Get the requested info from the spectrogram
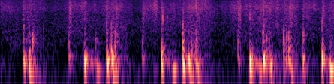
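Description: Footsteps of several people in hard-soled shoes walking across a hard floor: a quick, uneven patter of steps.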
